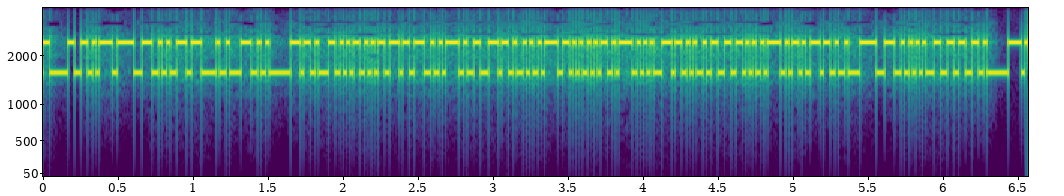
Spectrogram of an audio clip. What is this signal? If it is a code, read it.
RTTY, about 45.45 baud. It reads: VIETNAM, USS NEW JERSEY FIRED 5,688
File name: fsk850 / battleshipnj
